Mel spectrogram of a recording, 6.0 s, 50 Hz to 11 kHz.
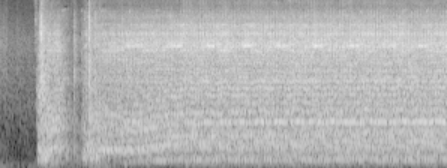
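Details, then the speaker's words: Ford Model A sitting over 20 years, spark plugs removed, after fitting new battery cables: starter engages with a clunk, then a brisk, even whir at steady speed with no dragging; normal cranking speed. "hey that thing's spinning over pretty good now so i think we're good to go on that"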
